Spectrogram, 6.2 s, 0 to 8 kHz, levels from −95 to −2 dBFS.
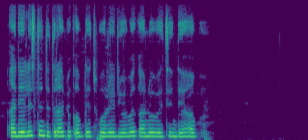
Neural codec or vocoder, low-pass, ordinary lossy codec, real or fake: none; none; none; real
